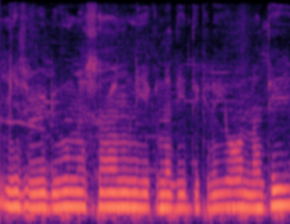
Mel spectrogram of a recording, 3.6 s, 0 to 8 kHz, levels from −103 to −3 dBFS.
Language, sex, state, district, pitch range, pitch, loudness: Hindi, male, Uttar Pradesh, Deoria, 140-150 Hz, 145 Hz, -34 LUFS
